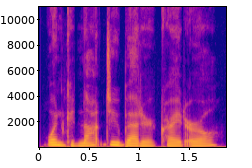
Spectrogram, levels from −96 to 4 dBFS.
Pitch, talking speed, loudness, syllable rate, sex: 175 Hz, 225 wpm, -17 LUFS, 6.0 syllables/s, female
